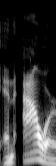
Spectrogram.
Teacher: because that H is totally silent, so the first sound you actually hear is a vowel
